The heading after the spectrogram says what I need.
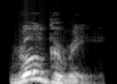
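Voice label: "roguery", British English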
